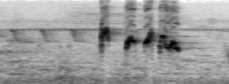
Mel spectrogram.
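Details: Morning song of a red-whiskered bulbul being trained to sing fast and fiery. A quick string of four loud, bright whistled notes follows soft, distant chirps in the background.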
